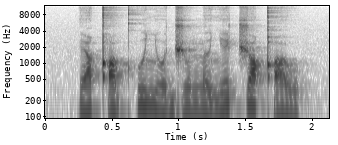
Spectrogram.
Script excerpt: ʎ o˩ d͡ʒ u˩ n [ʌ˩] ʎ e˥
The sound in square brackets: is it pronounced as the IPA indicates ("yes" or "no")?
yes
